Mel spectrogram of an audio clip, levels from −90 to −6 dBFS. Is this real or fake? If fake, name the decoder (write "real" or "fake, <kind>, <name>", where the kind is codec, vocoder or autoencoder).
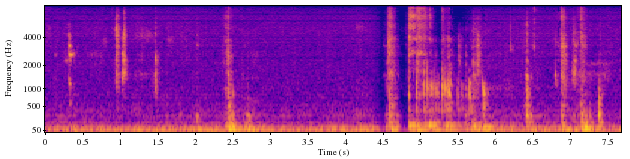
fake, codec, DAC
